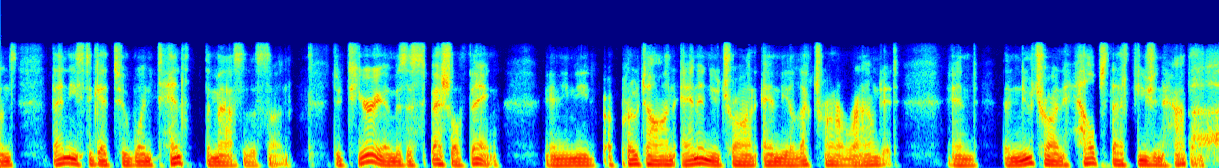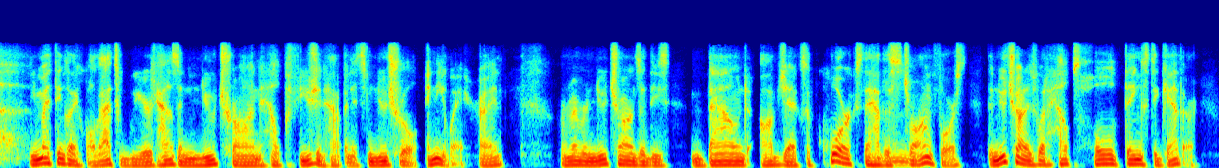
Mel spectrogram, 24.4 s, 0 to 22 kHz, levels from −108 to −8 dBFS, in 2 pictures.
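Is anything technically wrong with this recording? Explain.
No, nothing stood out as technically wrong on listening to this speech clip, which comes across as the clear, band-limited sound typical of AMR wideband (HD Voice) at 12.65 kbit/s.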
